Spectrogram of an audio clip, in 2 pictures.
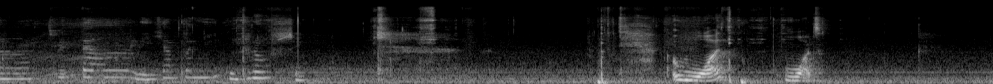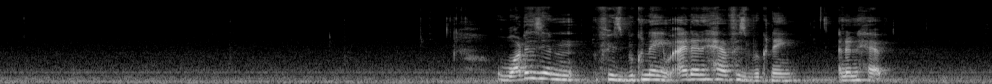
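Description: A young woman talks close to the microphone in a casual, animated way.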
